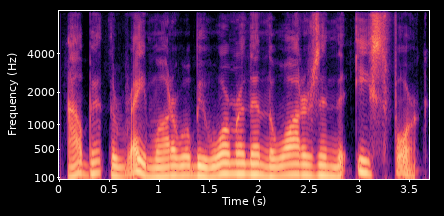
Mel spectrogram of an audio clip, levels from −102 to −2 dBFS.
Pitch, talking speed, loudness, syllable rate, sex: 125 Hz, 225 wpm, -15 LUFS, 5.3 syllables/s, male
